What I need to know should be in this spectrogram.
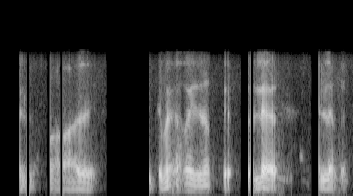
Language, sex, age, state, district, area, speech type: Malayalam, male, 60+, Kerala, Pathanamthitta, rural, conversation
